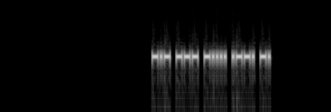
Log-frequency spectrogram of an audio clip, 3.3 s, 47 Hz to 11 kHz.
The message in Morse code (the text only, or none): KO6PN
